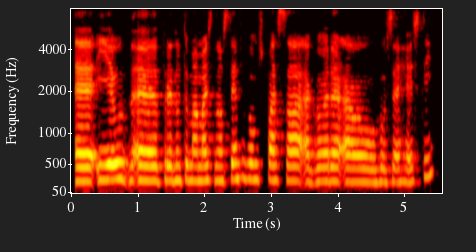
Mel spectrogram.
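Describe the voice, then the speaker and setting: A woman's voice: a little high, little pitch movement, normal speed. A woman informally moderating a workshop over a video call.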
